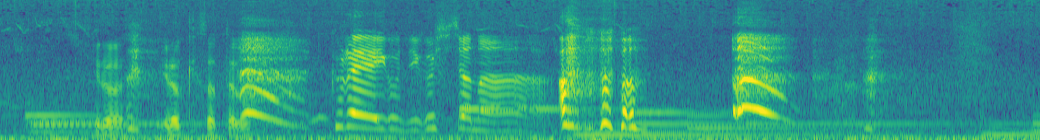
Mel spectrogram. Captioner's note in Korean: 웃음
